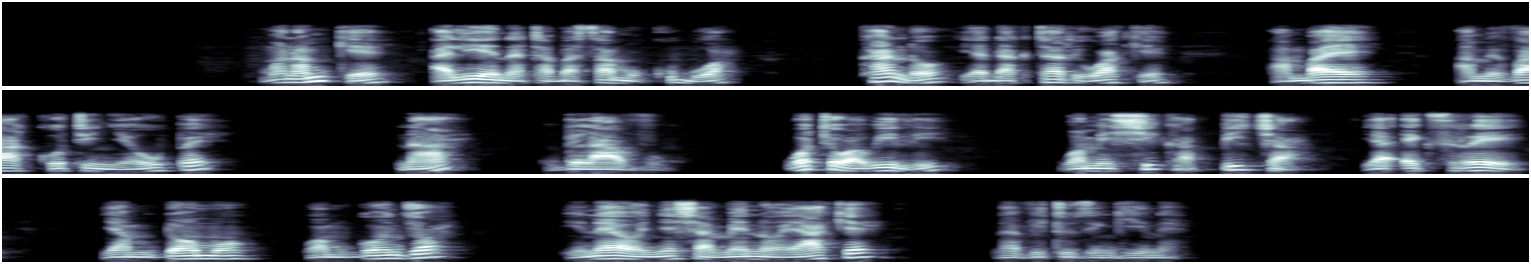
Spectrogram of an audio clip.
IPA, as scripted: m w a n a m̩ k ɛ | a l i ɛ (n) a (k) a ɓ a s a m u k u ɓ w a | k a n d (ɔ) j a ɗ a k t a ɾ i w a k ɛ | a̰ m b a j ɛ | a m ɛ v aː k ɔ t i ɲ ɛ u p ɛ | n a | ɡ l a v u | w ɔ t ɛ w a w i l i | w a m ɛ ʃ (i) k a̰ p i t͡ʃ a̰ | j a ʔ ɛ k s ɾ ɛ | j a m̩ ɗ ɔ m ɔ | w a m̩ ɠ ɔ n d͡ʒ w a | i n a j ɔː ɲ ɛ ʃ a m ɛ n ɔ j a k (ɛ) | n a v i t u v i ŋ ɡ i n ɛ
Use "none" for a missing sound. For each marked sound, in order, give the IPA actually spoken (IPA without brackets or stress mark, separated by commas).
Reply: n, t, ɔ, i, ɛ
